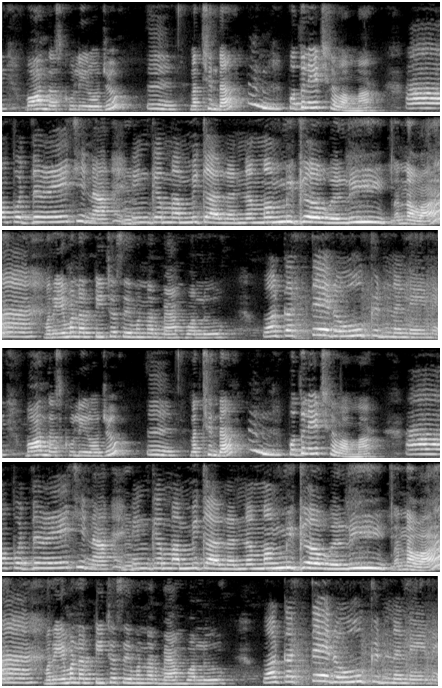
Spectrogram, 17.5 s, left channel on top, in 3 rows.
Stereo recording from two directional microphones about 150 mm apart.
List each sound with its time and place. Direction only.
0.3 s a woman's voice: 20° right (ahead or behind)
2.0 s child singing: centre (ahead or behind)
2.5 s a woman's voice: 15° right (ahead or behind)
5.4 s child singing: 10° left (ahead or behind)
11.0 s a woman's voice: 20° right (ahead or behind)
11.7 s child singing: centre (ahead or behind)
12.2 s a woman's voice: 20° right (ahead or behind)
